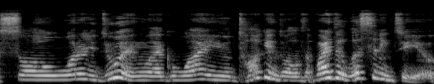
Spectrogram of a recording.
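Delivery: put-on drunken voice. Speaker retells a neighbor questioning them from a nearby balcony, imitating a drunk neighbor. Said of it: "he's clearly very drunk".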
